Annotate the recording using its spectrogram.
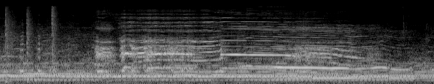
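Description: A rooster crowing once, a long call starting about a second in that breaks midway and falls in pitch at the end, over steady background music.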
